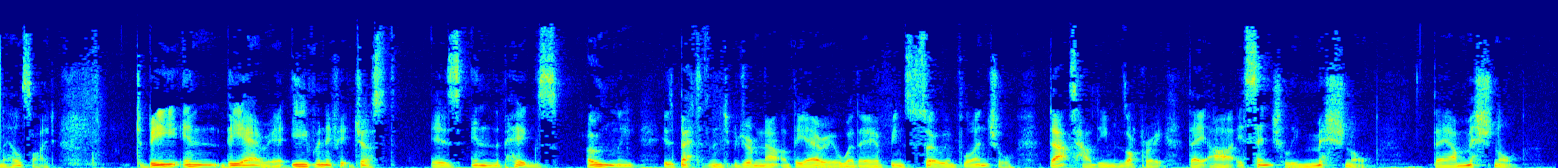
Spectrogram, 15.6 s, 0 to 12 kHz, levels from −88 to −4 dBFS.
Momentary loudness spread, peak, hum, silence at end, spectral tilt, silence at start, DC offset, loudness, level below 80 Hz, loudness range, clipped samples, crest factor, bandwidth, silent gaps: 14 LU; -10 dBFS; none; 0.4 s; -5.5 dB/octave; 0 s; under 0.1%; -31 LUFS; -52 dBFS; 5 LU; under 0.1%; 22 dB; 10.5 kHz; none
